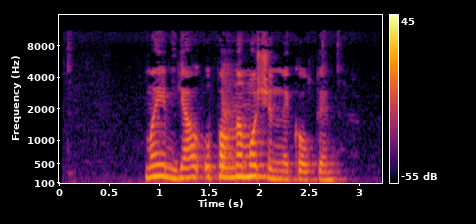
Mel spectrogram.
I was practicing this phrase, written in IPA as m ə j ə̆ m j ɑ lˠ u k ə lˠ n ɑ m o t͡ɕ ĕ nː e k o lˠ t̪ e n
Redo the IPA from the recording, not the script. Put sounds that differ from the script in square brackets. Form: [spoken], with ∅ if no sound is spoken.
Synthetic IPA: m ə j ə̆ m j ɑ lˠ u [p] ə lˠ n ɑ m o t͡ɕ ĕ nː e k o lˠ t̪ e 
